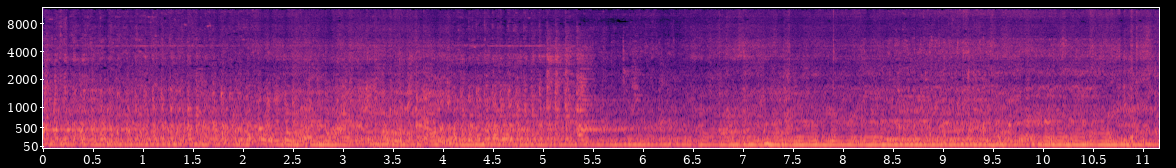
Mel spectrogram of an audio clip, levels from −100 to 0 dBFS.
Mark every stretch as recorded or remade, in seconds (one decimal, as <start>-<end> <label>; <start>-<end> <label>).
0.0-2.1 recorded; 2.1-4.1 remade; 4.1-6.4 recorded; 6.4-8.4 remade; 8.4-9.5 recorded; 9.5-11.2 remade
